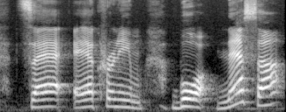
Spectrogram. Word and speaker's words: NASA: Однак, схожа за спелінгом комбінація NASA – National Aeronautics and Space Administration – це акронім, бо NASA вимовляється як слово, а не послідовність окремих літер.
